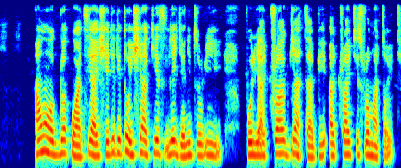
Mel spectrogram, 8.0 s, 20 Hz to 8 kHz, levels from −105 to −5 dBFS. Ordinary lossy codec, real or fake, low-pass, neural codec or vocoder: none; real; 7.2 kHz; none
